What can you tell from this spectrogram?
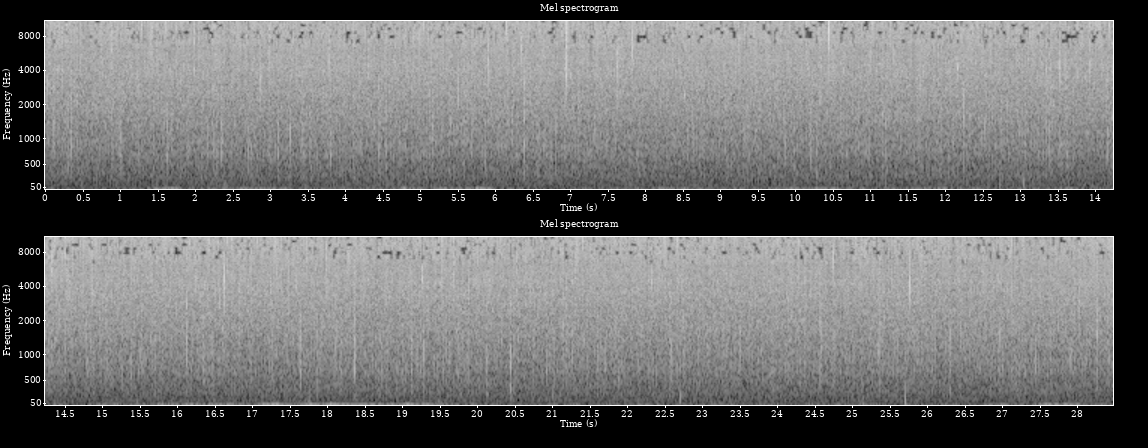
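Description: Steady drizzle falling on wet stone paving, a dense even patter of small drops, with a few louder drops just past the middle.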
